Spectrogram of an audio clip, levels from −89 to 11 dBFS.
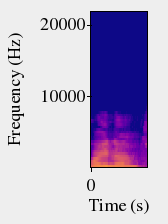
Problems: constant background noise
